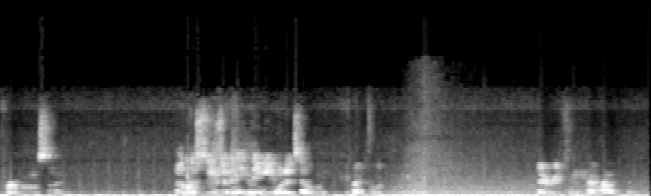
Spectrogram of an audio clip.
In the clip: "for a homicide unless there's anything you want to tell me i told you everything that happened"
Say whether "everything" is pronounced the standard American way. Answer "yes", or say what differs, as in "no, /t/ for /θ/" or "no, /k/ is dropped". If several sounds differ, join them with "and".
yes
